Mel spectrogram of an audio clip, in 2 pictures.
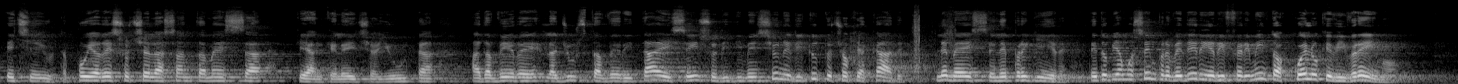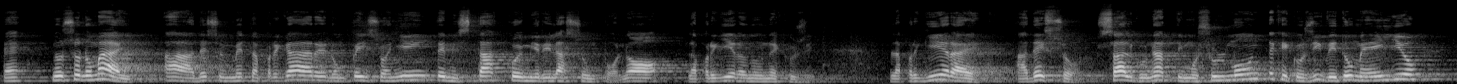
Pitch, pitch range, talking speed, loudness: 175 Hz, 155-200 Hz, 170 wpm, -21 LUFS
